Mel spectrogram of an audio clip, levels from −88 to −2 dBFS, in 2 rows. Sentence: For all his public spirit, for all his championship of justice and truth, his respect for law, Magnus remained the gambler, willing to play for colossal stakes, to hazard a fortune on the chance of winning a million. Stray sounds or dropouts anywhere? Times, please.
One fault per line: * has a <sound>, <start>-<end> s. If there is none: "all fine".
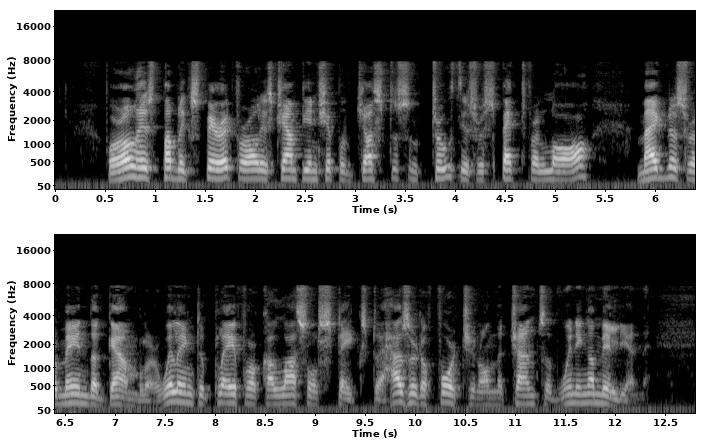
all fine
